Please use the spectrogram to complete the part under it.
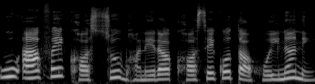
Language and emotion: Nepali, neutral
